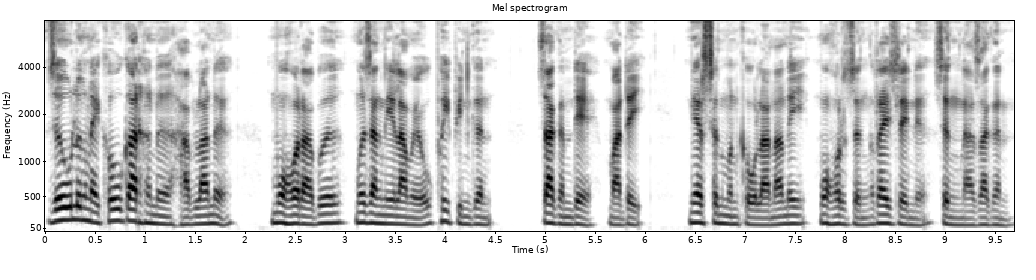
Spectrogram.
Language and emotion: Bodo, neutral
